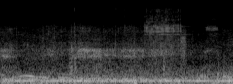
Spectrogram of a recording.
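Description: Spinning reel being wound in as a hooked pinky snapper is played to the jetty, a short rasping whirr of about a second near the middle, over a steady low hum and wind rumble on the microphone.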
